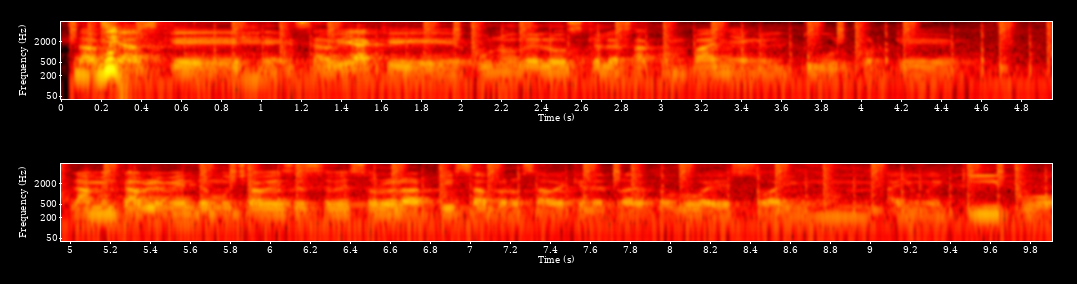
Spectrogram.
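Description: A young man hosting an interview on a studio set, chatty and quick to laugh. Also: mid-range voice, fairly even intonation, music in the background. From Dominican Republic. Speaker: interviewer, host. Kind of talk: casual interview.

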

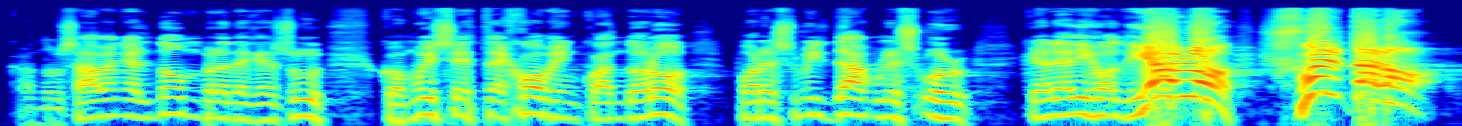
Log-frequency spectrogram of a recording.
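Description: A man preaching a sermon, shouting to the congregation and acting out the voices he quotes. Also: a little high, fairly even intonation, normal speed, few pauses, clear, resonant tone.

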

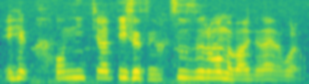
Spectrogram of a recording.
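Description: A woman's voice: a little high, very fast, a crowd in the background. Laughing woman in casual game banter. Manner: teasing, laughs often. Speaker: game commentator. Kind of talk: casual gameplay chat. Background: game music.

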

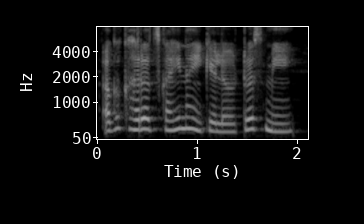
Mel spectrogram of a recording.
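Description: A woman's voice: high voice, brisk, warm tone, natural voice. A woman voicing a teasing, playful young woman in a group of friends, in a storybook reading.

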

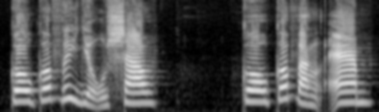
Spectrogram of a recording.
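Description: Woman teacher, slow and careful, breaks words into sounds syllable by syllable, high voice. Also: animated, fairly bright tone, no echo. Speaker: first-grade teacher. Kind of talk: slow, clear phonics teaching.

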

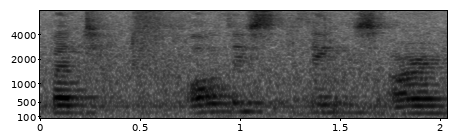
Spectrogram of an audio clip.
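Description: This middle-aged woman, who has a German accent, speaks in a mid-range voice with little pitch movement while reading a partly poetic, prepared lecture as an artist at a conference. The reading is measured and reflective, with occasional hesitations, delivered from a podium with a stand-mounted mic on a mid-sized studio hall's stage. Background noise and hall echo are heard from the camera's distance.

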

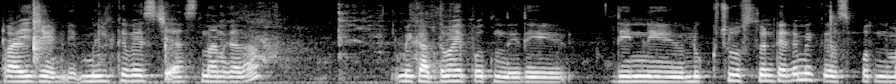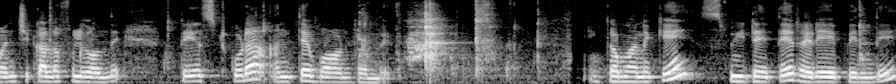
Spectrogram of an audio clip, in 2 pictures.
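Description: A woman's voice: medium pitch, flat delivery, a little fast, long pauses, noisy background. A woman casually narrating a home cooking vlog, chatting politely to her viewers as she cooks. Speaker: cooking vlogger. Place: home kitchen.

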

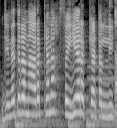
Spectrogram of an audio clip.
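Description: An actress playing a sharp-tongued village wife in a comedy sketch, scolding and sarcastic. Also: female voice, very high-pitched, quick pace, faint music behind. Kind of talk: rural comedy sketch acting.

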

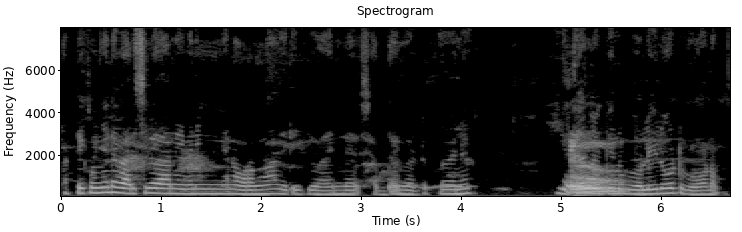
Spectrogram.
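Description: A woman's voice: mid-range voice, steady tone, fairly quick, warm tone. A woman with a Malayali accent, chatting casually and narrating while coaxing her pet dog in sing-song baby talk. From India. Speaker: pet owner vlogger.

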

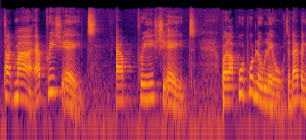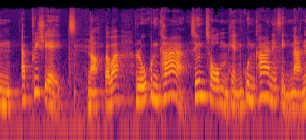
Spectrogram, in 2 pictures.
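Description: A young woman teaching English grammar to students, explaining slowly and patiently and spelling words out letter by letter. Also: on the low side. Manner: spells words letter by letter, calls listeners "friends".

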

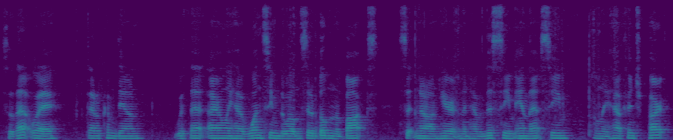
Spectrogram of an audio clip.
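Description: Fabricator, male, mid-pitched, easygoing shop explainer with a faint hum behind. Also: normal speed, hardly any pauses. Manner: relaxed, thinking aloud with fillers. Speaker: metal fabricator demonstrating a build. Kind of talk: casual shop demonstration. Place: indoor metal fabrication shop. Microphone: camera mic, speaker off-frame above the bench.

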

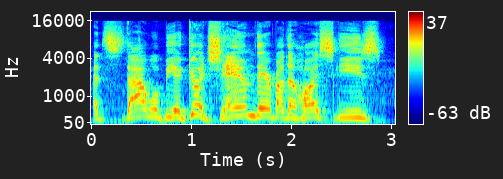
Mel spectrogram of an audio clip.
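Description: A tired young man with a very high voice casually rambles through play-by-play commentary for an online game league at a moderate pace, getting excited whenever a big play happens.

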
